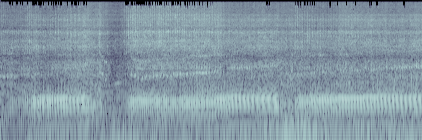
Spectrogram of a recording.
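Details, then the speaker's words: Delta Alpha moped small engine after cylinder replacement: it had stalled, choked, misfired, lacked power, would not idle, smoked and made a ringing knock. Now it revs and settles into a smooth, even buzz with no knock or smoke. Normal running. "І саме головне, що дзвін і стукіт пропав і дим тоже немає."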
